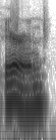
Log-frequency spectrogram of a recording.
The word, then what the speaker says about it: Aeron: Well, my name is Aeron, and I changed the way that my name is spelled when I got married.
